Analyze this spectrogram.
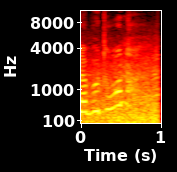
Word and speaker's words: Louboutin: And we've got Christian Louboutin, that's how you pronounce it.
